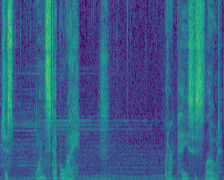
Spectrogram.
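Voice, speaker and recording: A young adventurer hero from an anime game, played by a man. He speaks in a composed, earnest way at a middling pitch. Soft music sits behind the measured lines. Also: close to an everyday voice. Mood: serious. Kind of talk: anime game dialogue acting.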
